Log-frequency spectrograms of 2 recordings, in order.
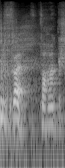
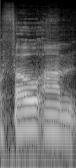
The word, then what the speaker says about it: faux: Spent 3 Fox real. Foe. Wait, what did you say? It's French. It's pronounced faux.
